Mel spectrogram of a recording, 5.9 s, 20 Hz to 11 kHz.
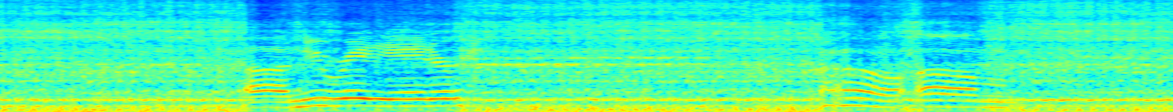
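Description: A rebuilt 235 cubic-inch inline-six in a 1949 Chevy pickup, fitted with a newly rebuilt carburetor, idles with a steady low rumble throughout while someone talks over it up close.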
